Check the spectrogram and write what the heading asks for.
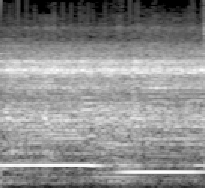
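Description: Heavily distorted electric guitar from a live hardcore/metalcore band, holding one loud sustained note that drops to a lower note about a second in.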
